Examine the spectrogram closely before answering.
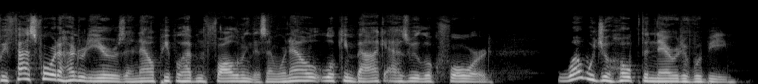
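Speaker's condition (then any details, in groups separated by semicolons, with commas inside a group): No condition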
